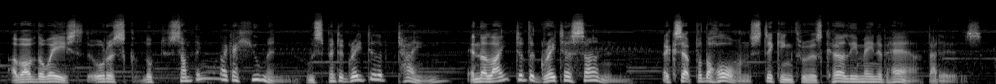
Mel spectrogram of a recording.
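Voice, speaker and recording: A man's voice: medium pitch, husky. A man reading a fantasy novel aloud as scripted audiobook narration.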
